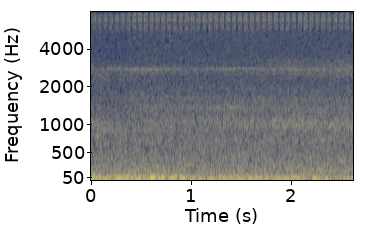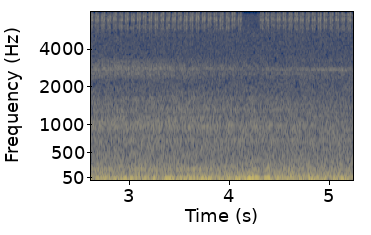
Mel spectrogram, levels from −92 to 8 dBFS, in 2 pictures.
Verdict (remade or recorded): recorded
